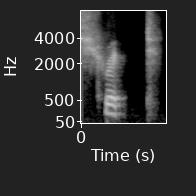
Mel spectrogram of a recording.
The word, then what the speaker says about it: strict: this correctly so it's strict remember remember this this word it has a t sound at the end so it strict strict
